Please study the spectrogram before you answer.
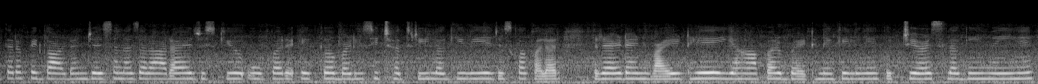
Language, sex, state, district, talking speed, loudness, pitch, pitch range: Hindi, female, Maharashtra, Pune, 190 wpm, -17 LUFS, 260 Hz, 255-265 Hz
